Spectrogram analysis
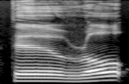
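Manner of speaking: "road" said slowly as ro-od, long o; road with an o sound. Shown as a demonstration. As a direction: stretch the o in "road". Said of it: "우예요. 오 발음이에요". (road를 '로우'가 아니라 '오' 소리로 길게)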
